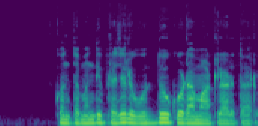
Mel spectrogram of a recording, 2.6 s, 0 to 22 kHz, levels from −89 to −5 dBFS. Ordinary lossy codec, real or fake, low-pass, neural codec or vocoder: none; real; 19.8 kHz; none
